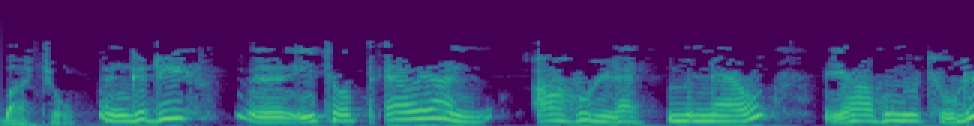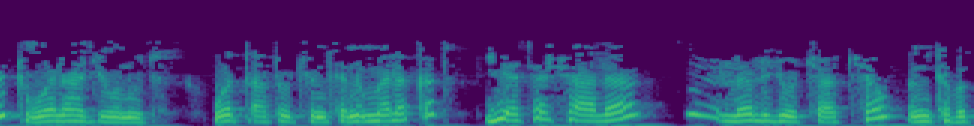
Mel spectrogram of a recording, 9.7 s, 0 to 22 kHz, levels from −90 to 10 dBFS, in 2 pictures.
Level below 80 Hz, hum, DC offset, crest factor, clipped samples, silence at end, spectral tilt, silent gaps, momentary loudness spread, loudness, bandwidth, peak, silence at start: -50 dBFS; none; under 0.1%; 14 dB; under 0.1%; 0 s; -6.5 dB/octave; none; 6 LU; -22 LUFS; 5.8 kHz; -6 dBFS; 0 s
